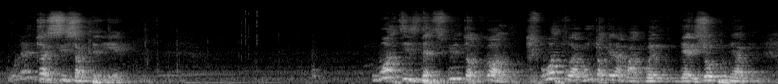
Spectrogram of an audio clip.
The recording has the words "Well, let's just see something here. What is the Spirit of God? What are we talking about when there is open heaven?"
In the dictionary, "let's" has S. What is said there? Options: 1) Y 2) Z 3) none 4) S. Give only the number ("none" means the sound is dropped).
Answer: 3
